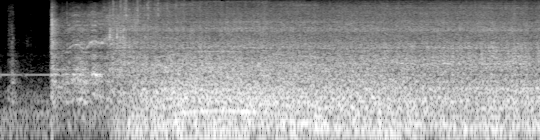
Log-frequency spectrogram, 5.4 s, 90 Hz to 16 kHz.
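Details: Jeep 4.7 start after replacing the faulty cam sensor that caused the no-start: brief crank, catches right away and settles into a smooth, even run with no stumble; starts normally.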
